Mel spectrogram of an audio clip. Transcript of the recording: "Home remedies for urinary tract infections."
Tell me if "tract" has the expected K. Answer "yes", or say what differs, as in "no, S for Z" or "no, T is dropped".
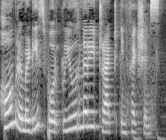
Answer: yes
